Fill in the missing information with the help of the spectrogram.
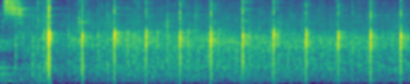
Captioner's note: audience applauding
